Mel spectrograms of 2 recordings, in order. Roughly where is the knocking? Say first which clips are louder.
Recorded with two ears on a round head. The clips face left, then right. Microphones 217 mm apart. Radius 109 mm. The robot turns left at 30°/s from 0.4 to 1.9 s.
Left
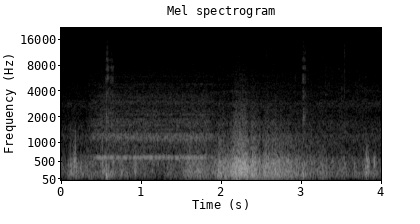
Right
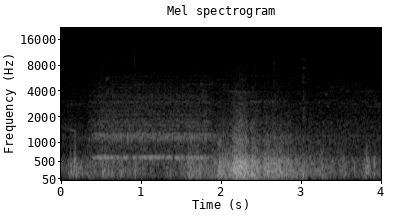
Left 4 dB; left.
